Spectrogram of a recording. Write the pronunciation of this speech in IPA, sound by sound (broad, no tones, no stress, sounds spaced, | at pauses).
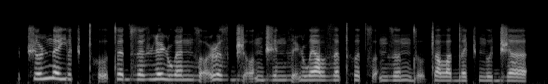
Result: t͡ʃ o ɳ n̪ ɛ j ʊ t͡ʃ t̪ʰ o̰ t œ d͡z œ z ɳ ɪ ɳ w œ n z ɔ̰ ɭ ʊ z d͡ʒ ɔ̰ n d͡ʒ ʏ n z ḛ ɳ w ɛ lˠ z ɐ t̪ʰ ʊ t͡s ɔ̰ n z ʊ n d o̰ t̪ ɪ lˠ ɪ d ɐ t͡ʃ n̪ u d͡ʒ ɐ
